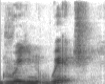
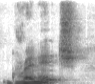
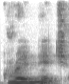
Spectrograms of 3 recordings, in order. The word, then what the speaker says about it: Greenwich: is in the uh even though it looks like it should be pronounced green witch it is pronounced greenwich um grey niche and this is in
